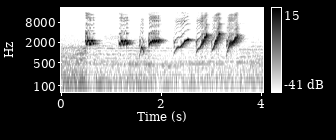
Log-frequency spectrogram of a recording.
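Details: Greater green leafbird during the hot season: a varied phrase of harsh squawks and a low chip, then four rapid rising slurred whistles, loud and buzzy.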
